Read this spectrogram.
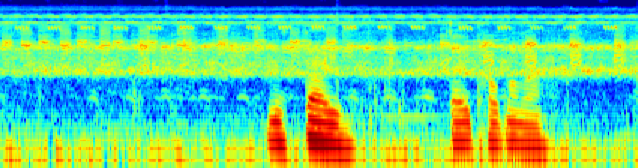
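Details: Frogs heard while out searching for them: two bursts of harsh, stacked croaks, each a quick run of rising notes, set against a steady, loud high-pitched insect chorus.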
